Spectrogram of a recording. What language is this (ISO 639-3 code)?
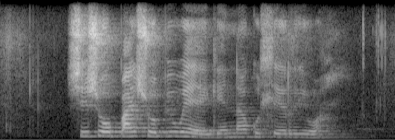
tso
